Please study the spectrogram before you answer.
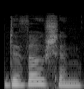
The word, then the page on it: devotion: American English; oʊ - əʊ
